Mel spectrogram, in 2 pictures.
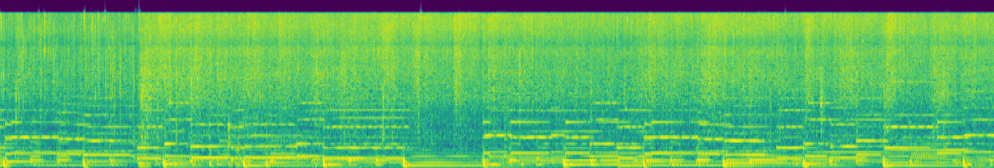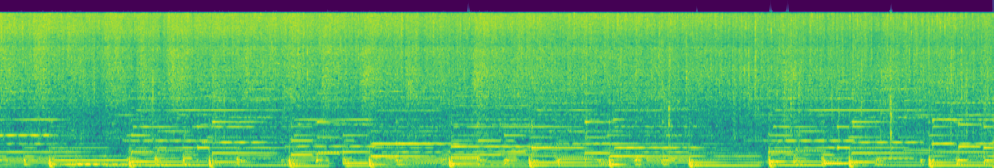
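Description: Rice and egg sizzling in a hot stainless steel frying pan, stirred and scraped with a spatula, with many small clicks and scrapes over a steady hiss. Background music plays throughout.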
